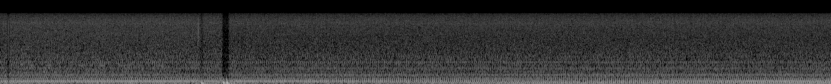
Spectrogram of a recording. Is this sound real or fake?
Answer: fake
